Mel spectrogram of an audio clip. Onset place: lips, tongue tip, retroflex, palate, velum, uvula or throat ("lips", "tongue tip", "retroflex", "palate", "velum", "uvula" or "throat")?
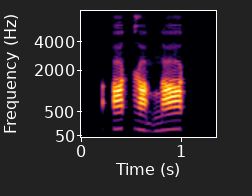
throat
